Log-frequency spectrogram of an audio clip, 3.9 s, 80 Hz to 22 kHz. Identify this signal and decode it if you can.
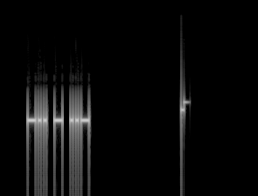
Morse code, heard as a keyed tone, about 30 wpm, 700 Hz. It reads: DTU
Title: All Cut Numbers - 3-Digit 30wpm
